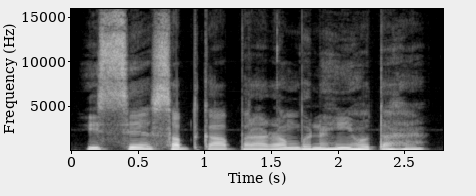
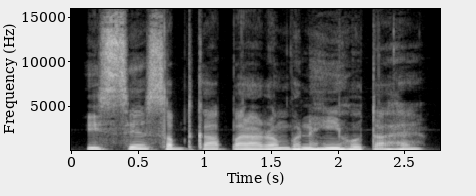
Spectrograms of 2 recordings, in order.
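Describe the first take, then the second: Both takes have the same delivery.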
